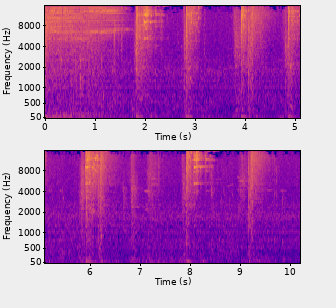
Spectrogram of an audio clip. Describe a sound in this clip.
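Sharp game combat effects clash and crack in quick bursts.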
